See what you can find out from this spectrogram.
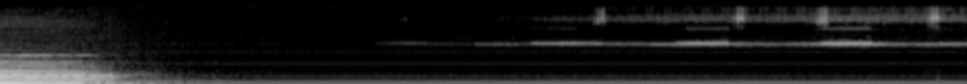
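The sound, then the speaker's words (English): Crickets chirp in the woods: thin, high-pitched chirps come in irregular bursts and clusters, faint overall, after a low sound fades away at the start. “I'm back, and so are the little crickets. Yes, here in the woods,”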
